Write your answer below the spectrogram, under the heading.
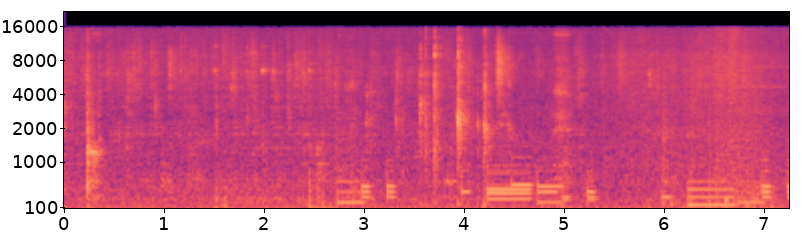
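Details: Short electronic musical tones play in bright bursts over loud low rumbling and indoor clatter, with no animal voice heard.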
